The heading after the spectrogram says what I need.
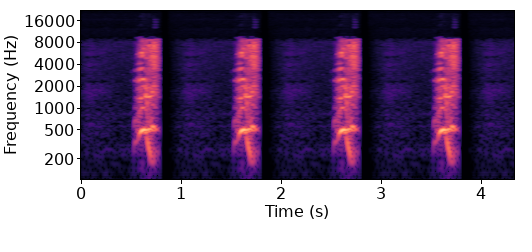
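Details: Pantouf sneezing: four short, identical sneeze bursts about one second apart, about 60 a minute, with quiet between; repeated sneezing.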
